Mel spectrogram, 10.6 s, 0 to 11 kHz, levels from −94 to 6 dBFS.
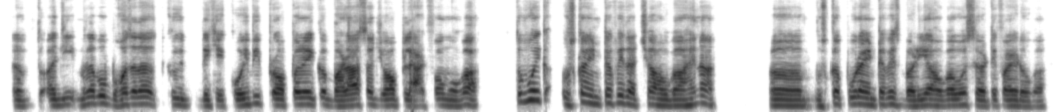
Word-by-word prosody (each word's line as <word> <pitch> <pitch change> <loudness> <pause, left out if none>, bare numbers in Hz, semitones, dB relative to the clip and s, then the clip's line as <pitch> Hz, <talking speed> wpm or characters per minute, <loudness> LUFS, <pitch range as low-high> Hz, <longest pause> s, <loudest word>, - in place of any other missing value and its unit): अ, 125 - -1 0.3
अजीब, 140 +3 -4
मतलब 170 +4 0
वो 180 - +2
बहुत - - +3
ज़्यादा, 165 0 +3 0.5
देखिए, 130 -1 -4
कोई 140 +1 0
भी 180 +3 -6
प्रॉपर 140 +3 +3
एक 160 0 +2
बड़ा-सा 135 +3 +5
जॉब 135 +1 +5
प्लेटफ़ॉर्म 145 -1 0
होगा, 140 +4 +2 0.4
तो 235 +5 +2
एक 250 - -2 0.2
उसका 180 +10 0
इंटरफ़ेस 185 0 -2
अच्छा 145 +2 0
होगा, 135 -2 +2
है 145 +2 -2
ना? - - +3 0.7
अ, - - +2 0.4
उसका 125 +6 -1
पूरा 165 0 +4
इंटरफ़ेस 155 0 -1
बढ़िया 130 +3 +3
होगा, 130 +1 +2
वो 140 +2 +1
सर्टिफ़ाइड 130 -1 0
होगा। 115 0 -5
140 Hz, 180 wpm, -17 LUFS, 130-160 Hz, 0.7 s, बड़ा-सा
